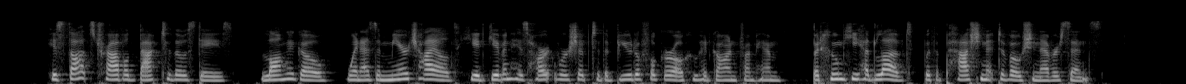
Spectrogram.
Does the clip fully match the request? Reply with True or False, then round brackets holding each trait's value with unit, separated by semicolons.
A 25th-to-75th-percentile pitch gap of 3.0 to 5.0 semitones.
False (2.6 semitones)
